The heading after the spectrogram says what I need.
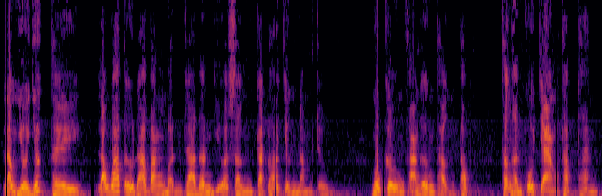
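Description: A man narrating a martial-arts novel as an audiobook with steady, expressive reading. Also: mid-range voice, a little hiss or hum. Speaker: storyteller.

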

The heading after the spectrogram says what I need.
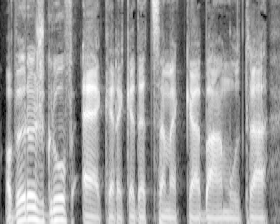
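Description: A man reading a historical novel aloud as audiobook narrator, with steady, measured storytelling. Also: deep voice, no echo, clean studio sound.

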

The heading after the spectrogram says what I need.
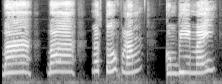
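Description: Brief: man voicing an eager, pleading little boy for an audiobook, very high. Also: fairly even intonation, slow pace, pushed and bright, no room sound, clean studio sound, heavily acted. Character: young boy, pleading and adoring his dog.

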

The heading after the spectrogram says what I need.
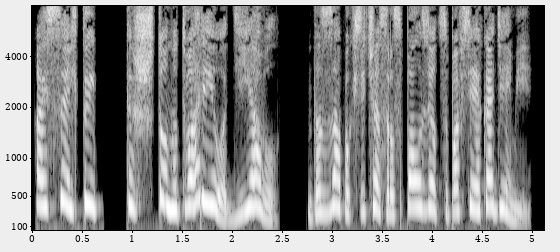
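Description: A woman's voice: medium pitch, lively intonation, fairly quick, dry recording, clean studio sound, close to an everyday voice. A woman reading a cocky young vampire man. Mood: panicked. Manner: mocking, then frantic shouting. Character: smug young male vampire, cocky then panicky. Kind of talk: audiobook character reading.

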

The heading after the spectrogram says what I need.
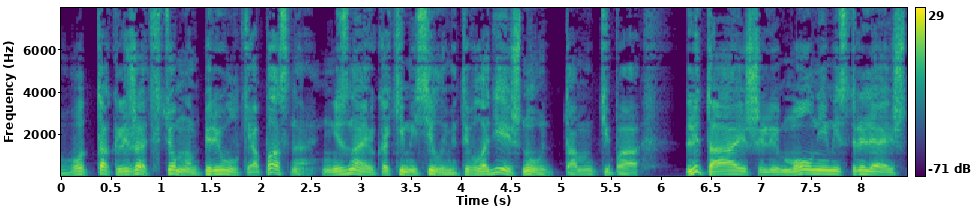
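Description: A man's voice: medium pitch, darkish tone, no echo, clean studio sound. A man voicing a streetwise, kind young man who talks in loose slang. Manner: slangy, rambling and friendly.

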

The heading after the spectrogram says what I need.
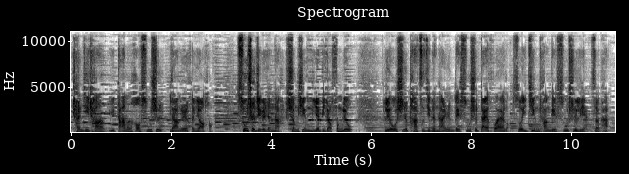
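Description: A man's voice: medium pitch, big pitch swings, normal speed. A man narrating an anecdote in a chatty storyteller's manner. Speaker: radio storyteller. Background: music.

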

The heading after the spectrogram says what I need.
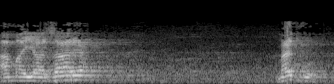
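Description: A man's voice: high-pitched, steady tone, measured pace, a bit bright, a little hiss or hum. A man giving a sermon as a cleric, emphatic, repeating key words and asking his listeners questions. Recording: echoey hall, distant mic, lo-fi.

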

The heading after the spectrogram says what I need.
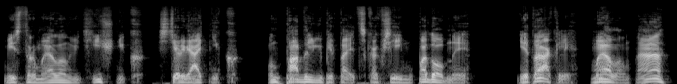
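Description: Man plays domineering, sardonic professor, audiobook; low, booming growl. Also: moderate pace, creaky, bright, forceful tone, no room sound, studio quality, full character voice. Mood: gruff mocking. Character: gruff domineering mocking middle-aged professor. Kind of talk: audiobook character voice.

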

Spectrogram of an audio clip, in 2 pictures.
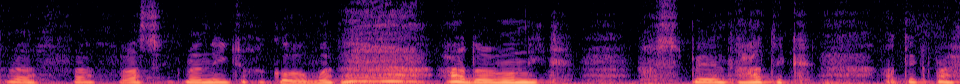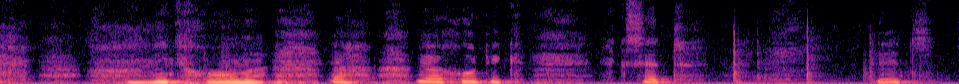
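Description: An actor in a radio play voicing an exhausted, defeated former foot specialist who stammers and pleads. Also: male voice, very high-pitched, fairly even intonation, unhurried, slightly rough, exaggerated voice. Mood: pleading. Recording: dull lo-fi old radio recording.

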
